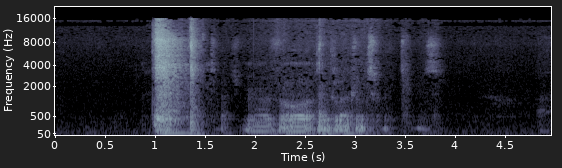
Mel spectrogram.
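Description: Playing cards are slapped and slid onto a cloth-covered table.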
